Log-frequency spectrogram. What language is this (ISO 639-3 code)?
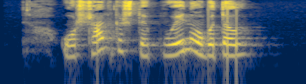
chm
